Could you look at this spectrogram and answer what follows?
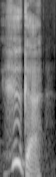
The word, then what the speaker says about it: hygge: How to Find Your Special Cozy Place suggests that the crucial word be pronounced hygge.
